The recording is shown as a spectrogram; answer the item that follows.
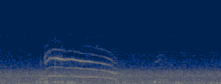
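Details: Red Devon Rex kitten, nine weeks old, outdoors for the first time with its mother watching; one drawn-out, clear meow about a second long, holding steady then sliding down at the end, over soft outdoor hiss.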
